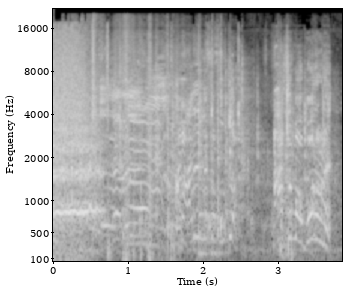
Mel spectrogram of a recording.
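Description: A car brakes hard and its tires skid, a harsh squealing screech up front, then a fainter stretch and a second short burst of screeching near the end, with voices and chatter mixed in.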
